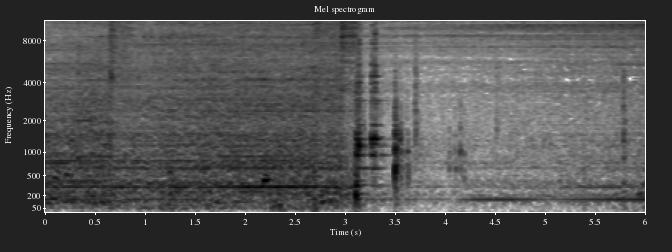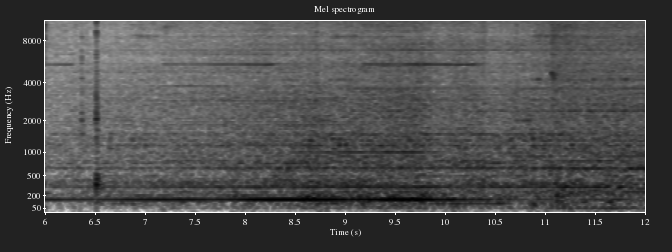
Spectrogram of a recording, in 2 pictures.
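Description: Automatic padlock drilling machine running: a steady spindle-motor hum with the noise of the drill cutting into padlock bodies. A few sharp clunks about three seconds in, after which the sound drops for a couple of seconds and then builds again.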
